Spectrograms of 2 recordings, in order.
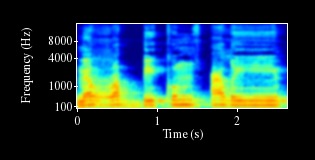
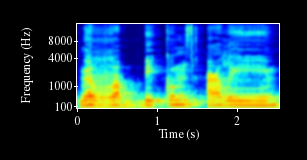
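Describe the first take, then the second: No difference in how they are said.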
